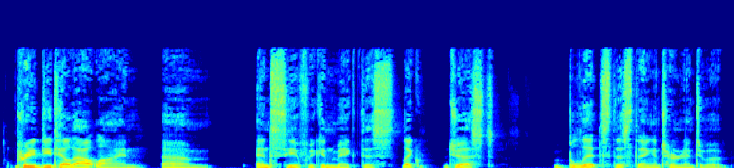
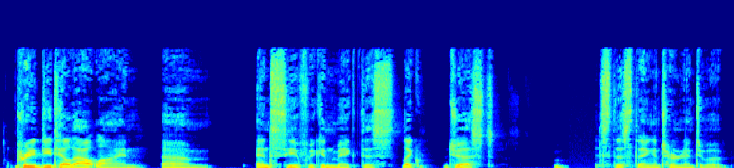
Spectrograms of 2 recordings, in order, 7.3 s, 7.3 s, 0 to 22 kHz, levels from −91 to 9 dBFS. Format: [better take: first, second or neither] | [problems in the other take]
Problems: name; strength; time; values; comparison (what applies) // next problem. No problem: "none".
first | audio cutting out; at 5.5 s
